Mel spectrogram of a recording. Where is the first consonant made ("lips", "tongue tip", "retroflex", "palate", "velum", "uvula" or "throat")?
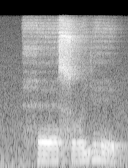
throat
